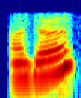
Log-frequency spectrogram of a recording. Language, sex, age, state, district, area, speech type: Nepali, female, 30-45, West Bengal, Kalimpong, rural, conversation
